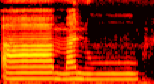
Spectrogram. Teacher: اب یہاں ایک اور رول شروع ہوتا ہے جو ہے واؤ مدہ، یعنی واؤ پہ جزم ہو، واؤ ساکن ہو اور واؤ ساکن سے پیچھے پیش ہو تو واؤ کو بھی 1 انگلی جتنا کھینچتے ہیں. تو یہاں پہ نو 1 انگلی جتنا کھینچیے.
